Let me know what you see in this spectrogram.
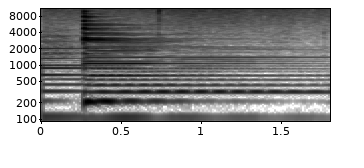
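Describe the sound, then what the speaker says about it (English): A guitar is tuned by sounding the A string against the E string held at the fifth fret, with a low sustained tone and a single pluck ringing on, close and alone. "by holding down the E string on the 5th fret, take your picking hand and tune the A string."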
